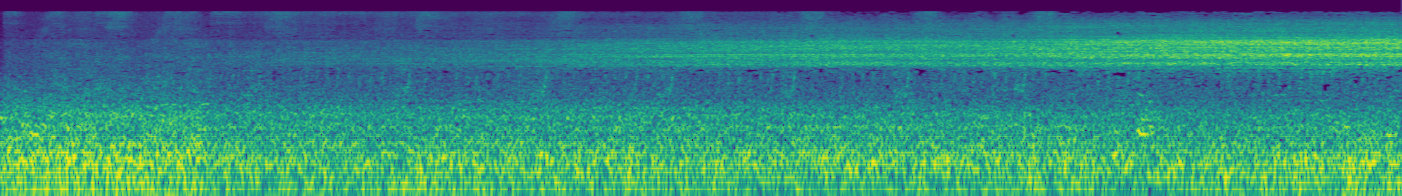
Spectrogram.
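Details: A cicada's shrill, steady buzzing drone swells over a constant rush of a clear stream in summer at Sosa park, Bucheon, Korea.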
